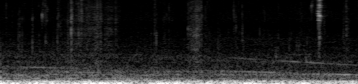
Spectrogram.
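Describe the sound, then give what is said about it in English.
Quiet chewing of food with a few soft, irregular crunchy bursts over a steady low rumble; no one talks. “Excuse me while I'm eating.”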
